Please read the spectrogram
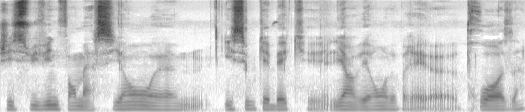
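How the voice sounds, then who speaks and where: On a very clean recording with a silent background and a dry, close sound with no echo, a man with a fairly low pitch speaks fairly slowly in a monotone, flat voice. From Quebec, rural farm. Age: 20s. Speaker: farmer and trading student. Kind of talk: testimony. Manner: halting, many fillers.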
